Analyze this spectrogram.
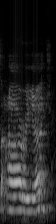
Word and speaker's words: Aria: things so quick introduction my name is Aria yes that is pronounced Arya well this is awkward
